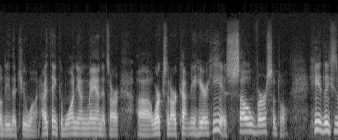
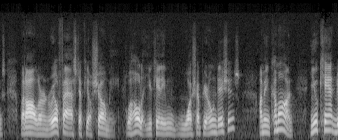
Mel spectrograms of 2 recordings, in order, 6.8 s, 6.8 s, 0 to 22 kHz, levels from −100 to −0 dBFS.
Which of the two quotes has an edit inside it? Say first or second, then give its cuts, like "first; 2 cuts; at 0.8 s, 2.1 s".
second; 1 cut; at 2.5 s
